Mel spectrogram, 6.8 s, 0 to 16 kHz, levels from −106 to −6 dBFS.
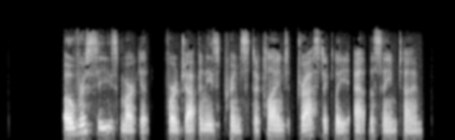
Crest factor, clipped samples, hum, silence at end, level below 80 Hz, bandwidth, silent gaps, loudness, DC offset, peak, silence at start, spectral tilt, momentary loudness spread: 18 dB; under 0.1%; none; 0.5 s; -60 dBFS; 8 kHz; 2.27-2.46 s; -20 LUFS; under 0.1%; -2 dBFS; 0.95 s; -4 dB/octave; 8 LU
